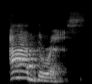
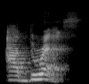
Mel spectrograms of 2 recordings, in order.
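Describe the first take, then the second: First: The stress is on the first syllable. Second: The stress is on the second syllable. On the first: The speaker calls it wrong. "People say address, and that is not the correct pronunciation" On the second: The speaker calls it right. "It's address"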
